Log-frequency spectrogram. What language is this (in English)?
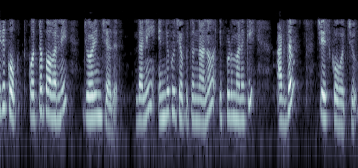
Telugu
